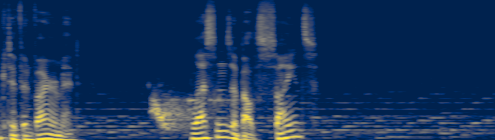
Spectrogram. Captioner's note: satellite beeps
